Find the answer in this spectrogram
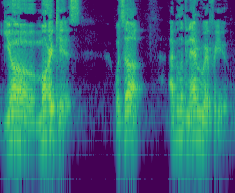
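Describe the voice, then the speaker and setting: A man's voice: mid-range voice, unhurried, fairly bright tone, lightly acted. A man playing a pushy young frat guy. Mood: pleading. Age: young adult. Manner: casual slangy, wheedling. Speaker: character in an audio story. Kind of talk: audio drama acting.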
